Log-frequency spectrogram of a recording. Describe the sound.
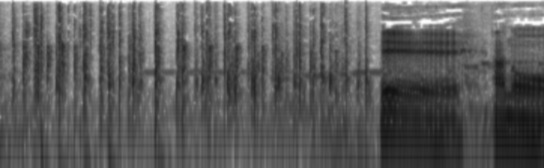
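A quick, uneven run of hand claps, sharp and fairly loud, lasting a few seconds before giving way to a sustained, harmonic-rich voice.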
